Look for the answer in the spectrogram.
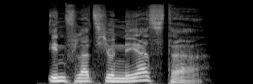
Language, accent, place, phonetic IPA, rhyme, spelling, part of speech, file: German, Germany, Berlin, [ɪnflat͡si̯oˈnɛːɐ̯stɐ], -ɛːɐ̯stɐ, inflationärster, adjective, De-inflationärster.ogg
- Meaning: inflection of inflationär: 1. strong/mixed nominative masculine singular superlative degree 2. strong genitive/dative feminine singular superlative degree 3. strong genitive plural superlative degree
